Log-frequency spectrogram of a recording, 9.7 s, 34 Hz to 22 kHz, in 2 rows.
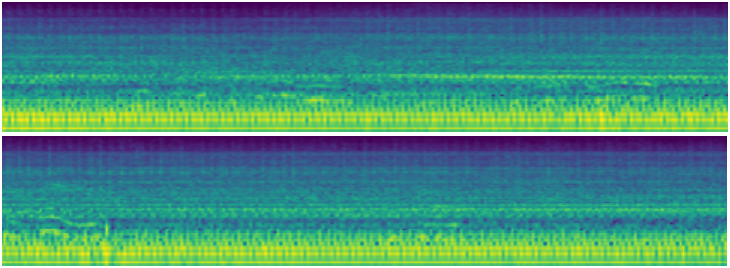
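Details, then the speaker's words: Gravely 817 tractor with Onan CCKA engine, PTO held in, choke on: steady running with a rough uneven rattle from the rear; the intake/exhaust manifold needed tightening but was not the cause, owner suspects a bad clutch bearing. "The weird noise was actually something to do with the clutch. So I suspect that I got a bad bearing in the clutch."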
